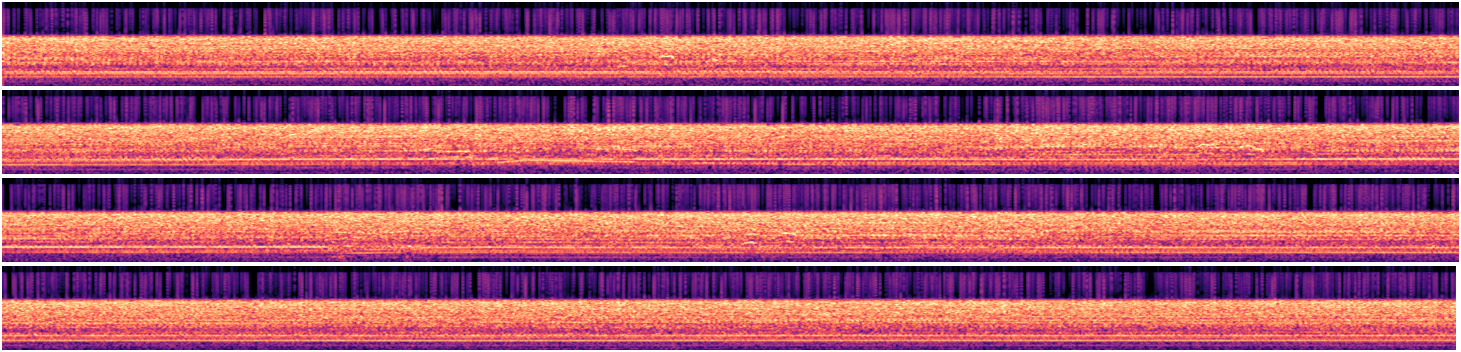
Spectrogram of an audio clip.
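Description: Jeep Wrangler engine held at high revs in a stationary burnout, the rear tyres spinning against the trailer deck; loud and steady, with the revs sagging briefly twice and coming back up.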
